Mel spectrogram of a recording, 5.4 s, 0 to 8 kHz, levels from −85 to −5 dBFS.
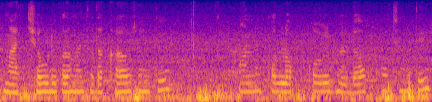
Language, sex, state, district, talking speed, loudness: Odia, female, Odisha, Khordha, 100 wpm, -22 LUFS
